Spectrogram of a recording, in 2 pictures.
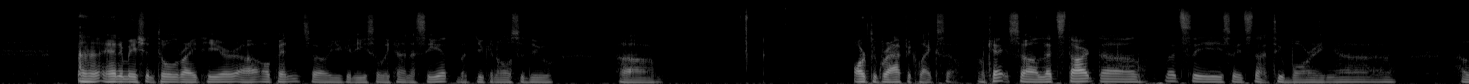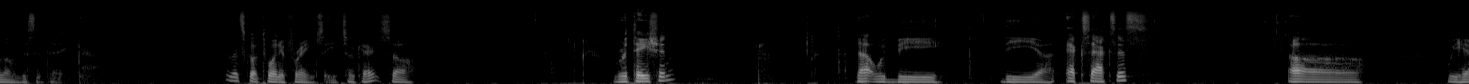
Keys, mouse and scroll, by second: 7.9 KP_3, 9.8-10.4 shift+middle drag, 13.2-20.1 drag, 22.4 n, 23.8 click, 26.4-27.5 drag, 29.1-29.3 middle drag.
